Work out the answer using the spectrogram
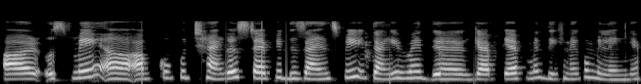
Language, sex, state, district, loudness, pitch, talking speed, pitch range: Hindi, female, Chhattisgarh, Bastar, -16 LUFS, 260 Hz, 180 wpm, 245-300 Hz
